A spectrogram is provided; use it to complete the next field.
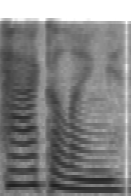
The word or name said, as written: hackling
